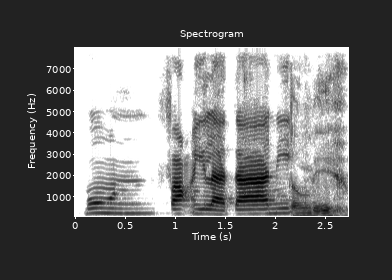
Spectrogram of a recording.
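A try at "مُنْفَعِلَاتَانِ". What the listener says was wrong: tong di ikhfa, ikhfa ya. Mun saja.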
